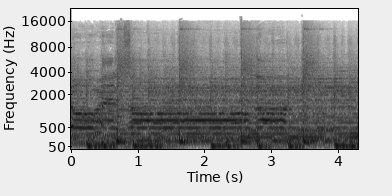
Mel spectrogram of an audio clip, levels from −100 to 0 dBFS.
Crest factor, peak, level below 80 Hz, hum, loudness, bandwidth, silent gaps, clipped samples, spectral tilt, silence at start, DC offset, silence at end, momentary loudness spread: 10 dB; 0 dBFS; -20 dBFS; none; -11 LUFS; 16.5 kHz; none; under 0.1%; -5.5 dB/octave; 0 s; under 0.1%; 0 s; 3 LU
